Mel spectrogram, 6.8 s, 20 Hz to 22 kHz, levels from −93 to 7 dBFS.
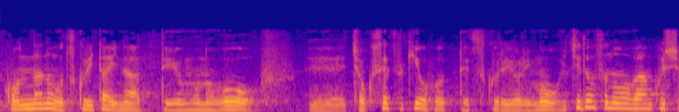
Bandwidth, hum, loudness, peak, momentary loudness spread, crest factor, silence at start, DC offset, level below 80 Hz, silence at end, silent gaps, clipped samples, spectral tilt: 7.6 kHz; none; -21 LUFS; -4 dBFS; 10 LU; 16 dB; 0 s; under 0.1%; -60 dBFS; 0 s; none; under 0.1%; -8 dB/octave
